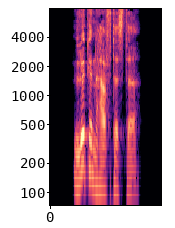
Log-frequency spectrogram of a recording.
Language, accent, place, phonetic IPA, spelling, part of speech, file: German, Germany, Berlin, [ˈlʏkn̩haftəstə], lückenhafteste, adjective, De-lückenhafteste.ogg
- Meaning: inflection of lückenhaft: 1. strong/mixed nominative/accusative feminine singular superlative degree 2. strong nominative/accusative plural superlative degree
